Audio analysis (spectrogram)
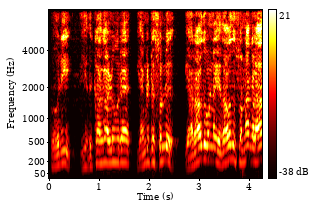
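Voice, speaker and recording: A loving cartoon crow husband with a high male voice, gently soothing his wife and fretting over her, voiced by a man. He pleads softly and earnestly. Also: moderate pace. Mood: consoling. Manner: gentle, anxious, consoling. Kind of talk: cartoon voice acting.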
